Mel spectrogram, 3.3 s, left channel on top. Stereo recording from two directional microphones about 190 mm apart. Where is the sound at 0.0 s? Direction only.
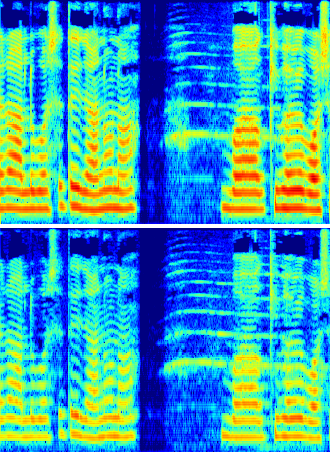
45° left (ahead or behind).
